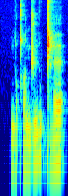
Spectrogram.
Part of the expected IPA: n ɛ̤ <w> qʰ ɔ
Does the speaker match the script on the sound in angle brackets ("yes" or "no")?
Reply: yes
